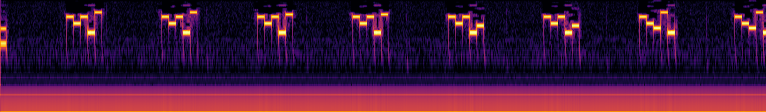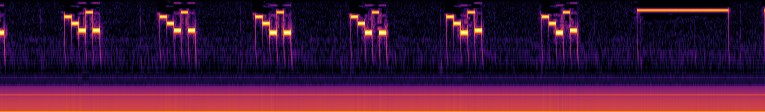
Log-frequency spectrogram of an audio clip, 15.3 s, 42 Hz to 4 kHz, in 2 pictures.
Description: Five-tone selective call (ZVEI), heard as quick runs of five tones, tones of about 80 ms. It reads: 85810 85810 85819 85819 85814 85814 85301 85301 85202 85202 85101 85101 85102 85102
